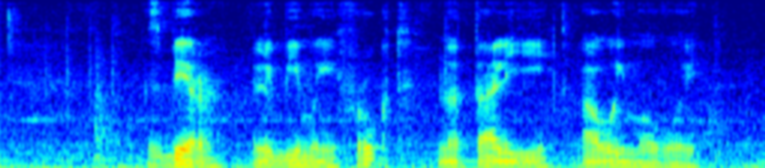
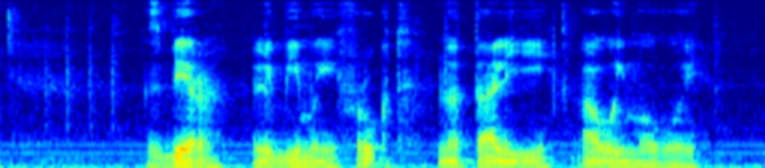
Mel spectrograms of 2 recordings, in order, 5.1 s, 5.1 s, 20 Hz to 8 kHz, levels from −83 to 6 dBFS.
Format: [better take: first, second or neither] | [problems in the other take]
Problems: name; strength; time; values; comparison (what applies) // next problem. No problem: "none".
second | background sound (Truck); 13 dB below the speech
